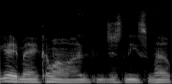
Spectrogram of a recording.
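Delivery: hushed, low, sidelong stage whisper. Recounting how one man quietly spoke to another, retelling a half-whisper. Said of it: "he's like whispering to him".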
